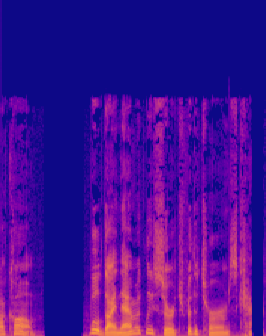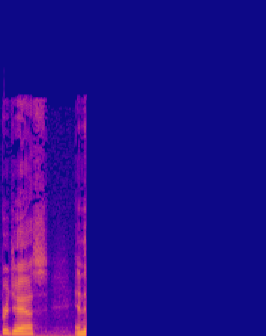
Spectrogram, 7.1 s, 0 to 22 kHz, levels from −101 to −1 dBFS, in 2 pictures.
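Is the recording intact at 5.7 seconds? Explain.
No. At 5.7 seconds you're inside an audio dropout to silence that starts at 4.67 s and runs right through to the end of the clip. The sound cuts out abruptly mid-flow and what follows is dead silence, not even room tone underneath. That points to the input having likely been lost, say a device dropping off or a link failing, while the recorder kept writing silence, so whatever happened after 4.67 s is simply gone.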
